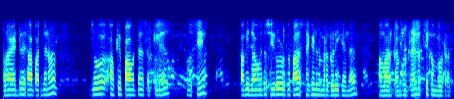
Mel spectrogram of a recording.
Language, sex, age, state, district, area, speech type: Hindi, male, 45-60, Rajasthan, Jodhpur, urban, conversation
